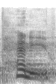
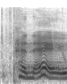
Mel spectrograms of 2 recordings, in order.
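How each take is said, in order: First: The word sounds just like the coin. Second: The word does not sound like the coin. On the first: The speaker calls it wrong. "like the coin" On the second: The speaker calls it right. "which is correct"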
